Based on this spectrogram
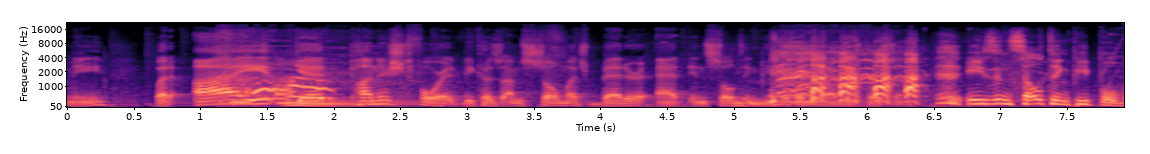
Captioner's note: bursts into a laughs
